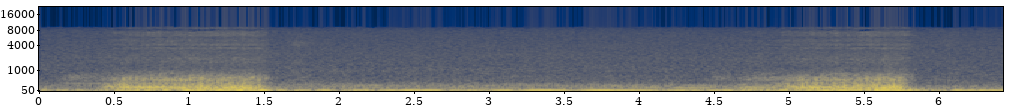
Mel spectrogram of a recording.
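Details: Snoring during sleep, recorded with a snore-recording app: two loud, low, rumbling inspiratory snores about four seconds apart over a steady low background hum.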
